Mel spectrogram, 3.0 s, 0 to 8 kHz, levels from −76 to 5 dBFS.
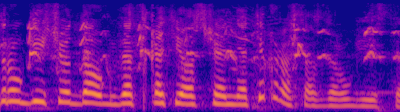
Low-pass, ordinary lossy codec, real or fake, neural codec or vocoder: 7.2 kHz; AAC, 32 kbps; real; none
